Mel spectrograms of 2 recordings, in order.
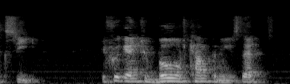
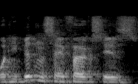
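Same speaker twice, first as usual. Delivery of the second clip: plain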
